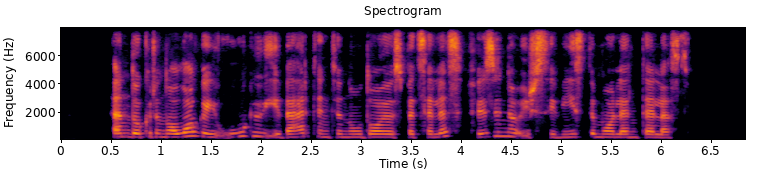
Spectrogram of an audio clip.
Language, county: Lithuanian, Utena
